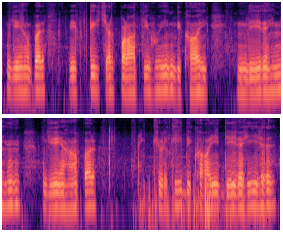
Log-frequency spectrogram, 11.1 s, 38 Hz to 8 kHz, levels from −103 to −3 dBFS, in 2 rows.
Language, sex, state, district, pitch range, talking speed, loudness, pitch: Hindi, male, Chhattisgarh, Rajnandgaon, 115-120 Hz, 95 wpm, -28 LUFS, 115 Hz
